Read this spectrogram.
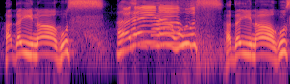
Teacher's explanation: अच्छा, हा पर पेश है, हा की पेश को डायरेक्ट सीन से मिलाएंगे, क्योंकि सीन पर तशदीद है, और ये अलिफ लाम खाली है, इसको नहीं पढ़ेंगे, इसको पढ़ेंगे नहीं. डायरेक्ट हा की पेश को सीन से मिलाएंगे, तो आवाज़ आएगी हदैनाहुस.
